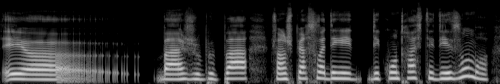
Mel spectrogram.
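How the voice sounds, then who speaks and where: Cheerful, very high-voiced woman. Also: fairly even intonation, a little slow, no echo, clean studio sound. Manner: cheerful, smiling. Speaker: podcast guest. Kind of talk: casual personal interview.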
